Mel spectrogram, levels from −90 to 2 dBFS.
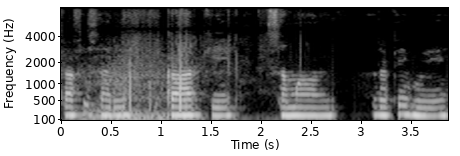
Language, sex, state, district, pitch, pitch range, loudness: Hindi, male, Madhya Pradesh, Umaria, 170 Hz, 165-175 Hz, -23 LUFS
